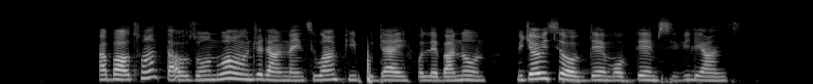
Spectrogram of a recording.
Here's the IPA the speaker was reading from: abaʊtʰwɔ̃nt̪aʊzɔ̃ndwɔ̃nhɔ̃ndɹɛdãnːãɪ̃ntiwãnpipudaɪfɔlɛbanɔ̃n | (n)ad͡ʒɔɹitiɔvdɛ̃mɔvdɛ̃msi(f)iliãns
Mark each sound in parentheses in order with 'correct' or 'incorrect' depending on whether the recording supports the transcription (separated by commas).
incorrect, incorrect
